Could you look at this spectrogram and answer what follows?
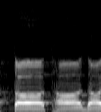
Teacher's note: ता, था, दा, जीभ लगती है दंत पे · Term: ता वर्ग दंत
